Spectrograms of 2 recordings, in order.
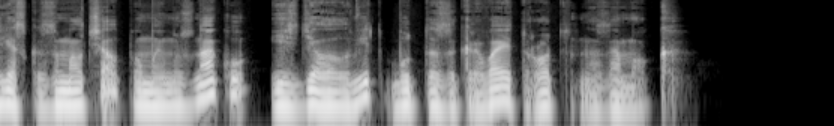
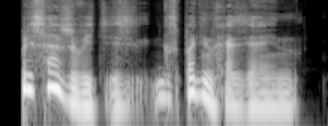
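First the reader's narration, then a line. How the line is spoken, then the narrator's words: Cheerful smiling offer. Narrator (Russian): предложила весело улыбающаяся Айша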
